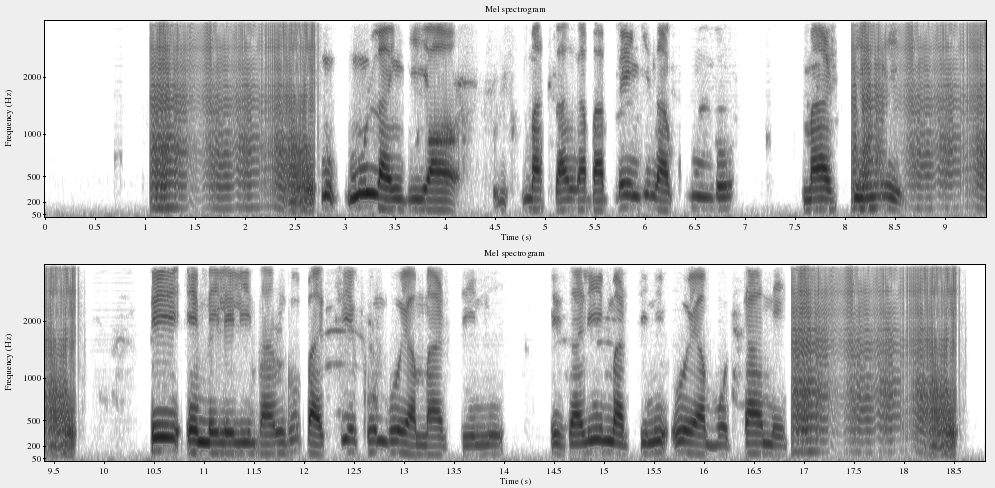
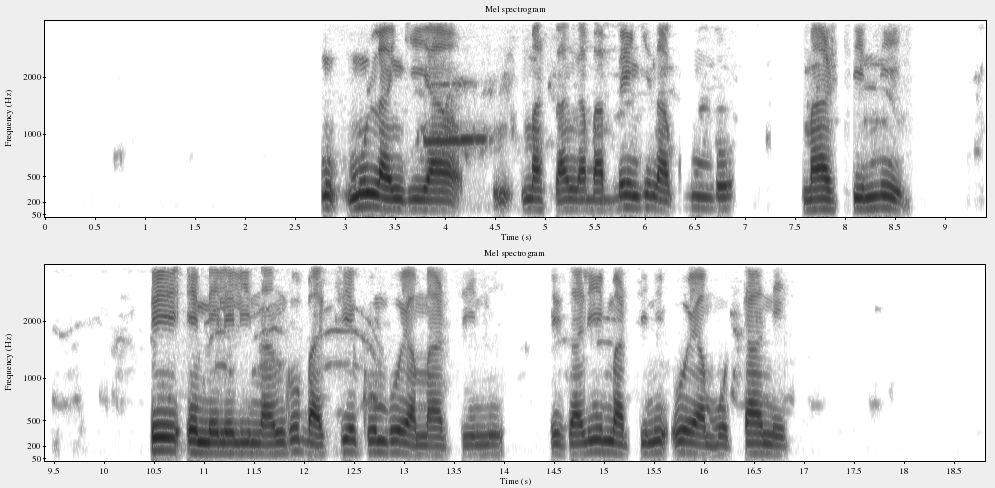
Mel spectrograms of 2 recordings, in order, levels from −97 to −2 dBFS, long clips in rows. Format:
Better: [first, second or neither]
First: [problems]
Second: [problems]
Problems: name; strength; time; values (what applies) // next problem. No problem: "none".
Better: second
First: noise reduction (neural diffusion model UNIVERSE++)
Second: none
